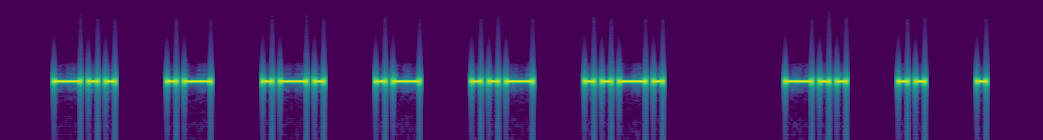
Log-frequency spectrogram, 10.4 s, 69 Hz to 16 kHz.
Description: Morse code, heard as a keyed tone, about 14 wpm, spaced as for 10 wpm, 680 Hz. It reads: DARAUF DIE
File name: Morsekurs / Witze / Witz 06. April 2021, 50 F70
